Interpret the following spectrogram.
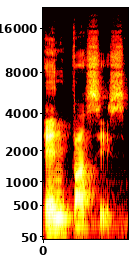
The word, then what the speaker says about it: énfasis: The word énfasis. Énfasis is énfasis. It's 3 syllables. The stress is over the E, which is the third or more back. There's going to be a written accent mark there.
